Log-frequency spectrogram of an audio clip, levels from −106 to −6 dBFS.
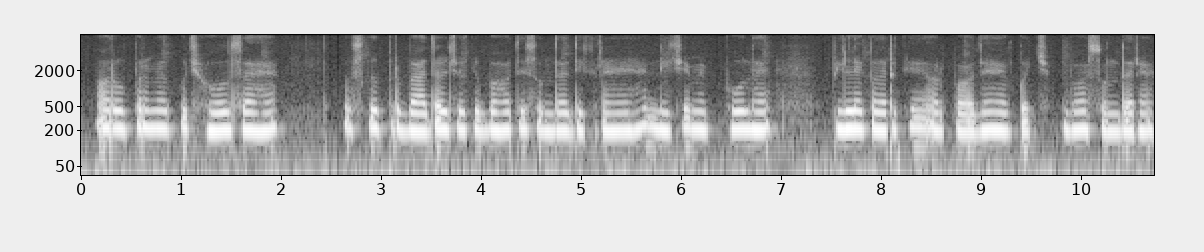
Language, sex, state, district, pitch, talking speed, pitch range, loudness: Hindi, female, Goa, North and South Goa, 205 Hz, 180 wpm, 195-210 Hz, -16 LUFS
